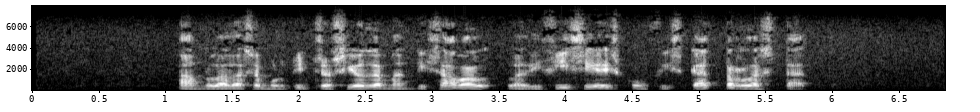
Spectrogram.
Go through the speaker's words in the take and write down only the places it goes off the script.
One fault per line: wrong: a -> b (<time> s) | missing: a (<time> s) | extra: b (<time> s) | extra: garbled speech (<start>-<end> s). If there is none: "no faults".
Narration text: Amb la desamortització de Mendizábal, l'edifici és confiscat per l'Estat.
no faults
